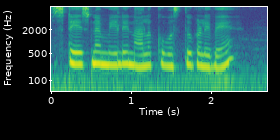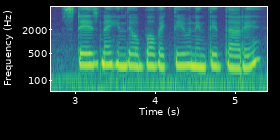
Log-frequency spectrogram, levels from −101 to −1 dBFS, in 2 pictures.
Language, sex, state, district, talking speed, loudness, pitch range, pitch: Kannada, female, Karnataka, Bangalore, 120 wpm, -16 LUFS, 230-255 Hz, 245 Hz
